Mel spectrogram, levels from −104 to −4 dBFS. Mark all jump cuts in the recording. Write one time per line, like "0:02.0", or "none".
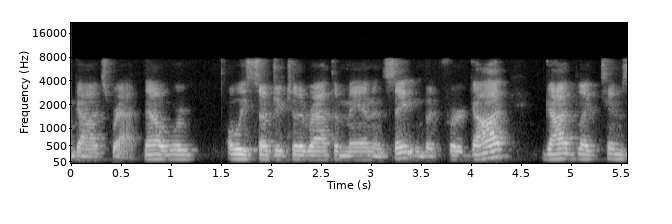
none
